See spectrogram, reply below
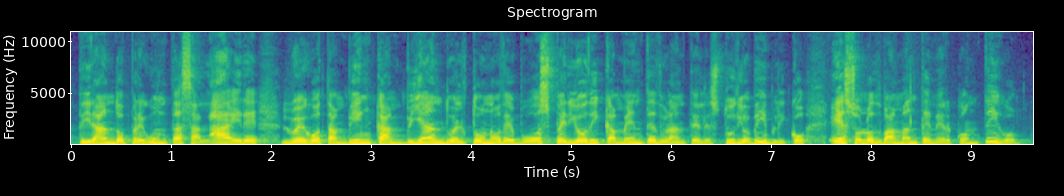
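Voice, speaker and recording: A man, a pastor, teaching a training lesson on how to lead Bible studies, instructive and varying his loudness with pauses. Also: high-pitched.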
